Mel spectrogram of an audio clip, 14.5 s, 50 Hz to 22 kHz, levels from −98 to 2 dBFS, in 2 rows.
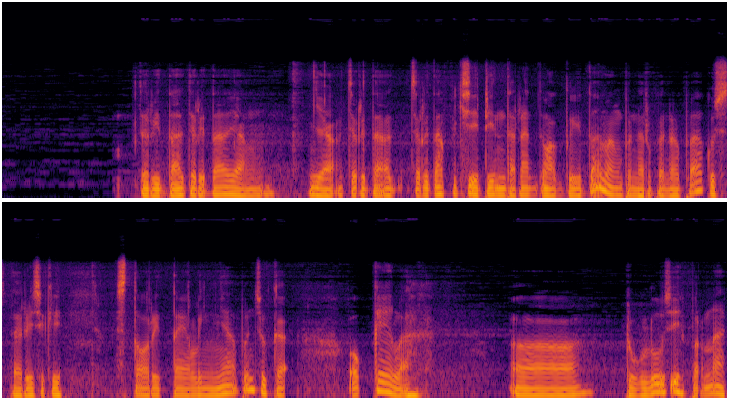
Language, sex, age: Indonesian, male, 30-49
